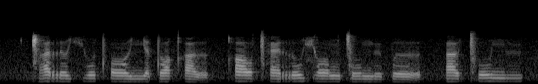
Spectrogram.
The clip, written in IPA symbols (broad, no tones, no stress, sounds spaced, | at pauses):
ɡ͡ǁ a r əː ç o tʰ ɔː ə̯ ɲ a t ɔ qʰ əː | qʰ ɔː ǀʰ æ r o ɕ ɔː ŋ ǀ o ŋ ø p ə | a ə̯ ǀʰ o ɲ ʉ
